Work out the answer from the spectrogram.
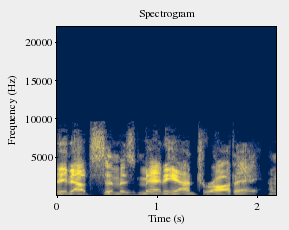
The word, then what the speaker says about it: Andrade: He did a dark match, and they announced him as Manny Andrade. I'm like, oh, that's how you pronounce it.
